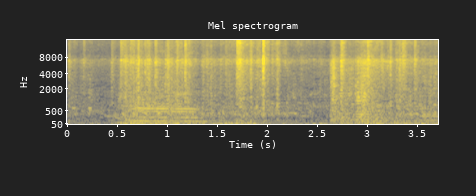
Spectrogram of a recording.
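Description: Lotan pigeons coo on a rooftop in a short, steady stretch of low, rolling calls that sit fairly close, with faint background noise and no voices.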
